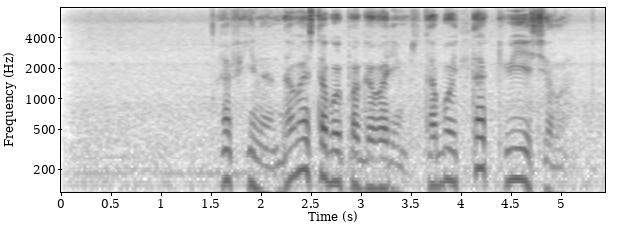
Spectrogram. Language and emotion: Russian, positive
